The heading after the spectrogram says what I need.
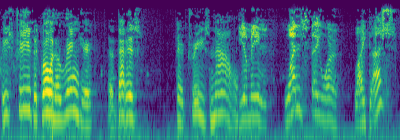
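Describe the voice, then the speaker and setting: High, bright, cocky toy soldier. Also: female voice, slow pace, breathy edge, full character voice, poor audio. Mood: wary. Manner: brash, slangy, wisecracking. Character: cocky slangy wooden toy soldier, a male marine. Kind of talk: old-time radio drama acting.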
